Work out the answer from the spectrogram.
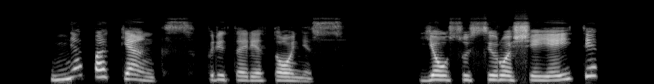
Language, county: Lithuanian, Telšiai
